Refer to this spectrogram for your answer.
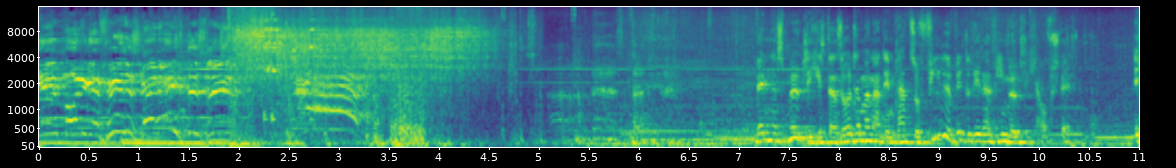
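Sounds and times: electrical arc crackling sparks: 1.9s - 4.9s.

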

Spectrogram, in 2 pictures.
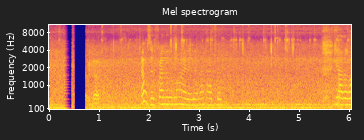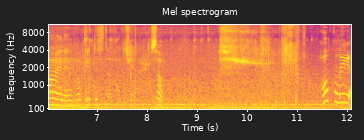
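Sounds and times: vehicle engines idling: 0.0s - 12.0s
high squealing whistle: 9.3s - 10.6s.

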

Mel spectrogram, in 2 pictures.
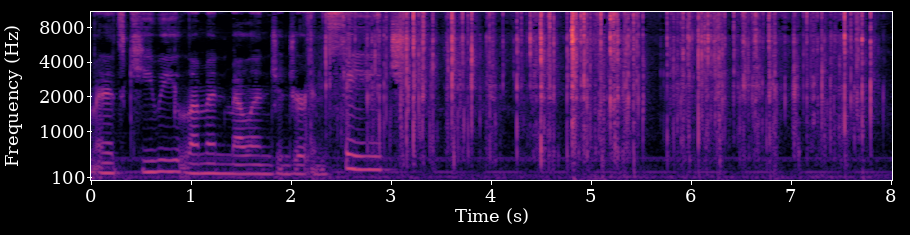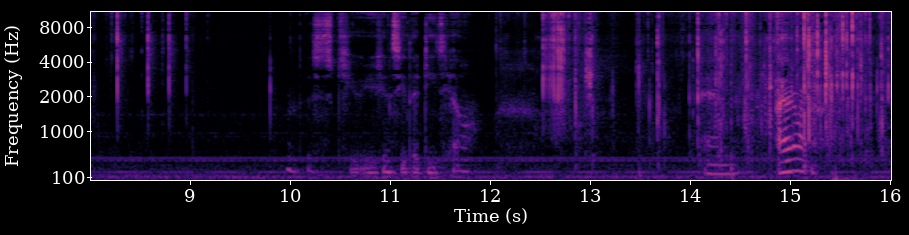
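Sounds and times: plastic bag crinkling: 2.2s - 9.0s, 12.2s - 16.0s.

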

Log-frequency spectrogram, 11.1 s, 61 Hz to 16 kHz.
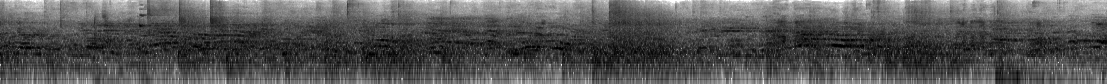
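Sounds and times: crowd voices and shouts: 0.0s - 11.0s.

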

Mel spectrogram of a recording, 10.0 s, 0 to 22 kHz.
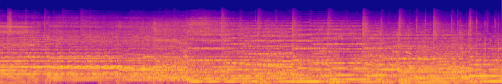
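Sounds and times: choir singing held notes: 0.0s - 6.0s
orchestral backing: 0.0s - 10.0s.

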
